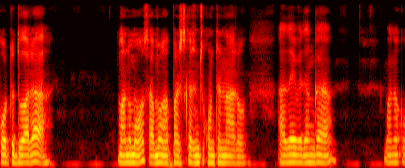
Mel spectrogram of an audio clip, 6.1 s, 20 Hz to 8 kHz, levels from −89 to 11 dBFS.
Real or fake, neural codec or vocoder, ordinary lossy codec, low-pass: fake; autoencoder, 48 kHz, 32 numbers a frame, DAC-VAE, trained on Japanese speech; none; 7.2 kHz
